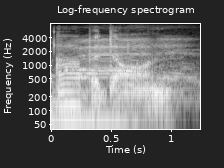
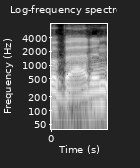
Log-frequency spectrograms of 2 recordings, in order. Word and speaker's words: Abaddon: Go about pronouncing it Abaddon.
